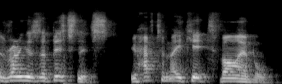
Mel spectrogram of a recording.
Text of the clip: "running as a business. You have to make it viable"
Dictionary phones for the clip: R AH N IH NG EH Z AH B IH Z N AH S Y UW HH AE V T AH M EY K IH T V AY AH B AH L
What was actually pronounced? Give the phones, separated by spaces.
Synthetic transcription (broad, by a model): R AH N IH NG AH Z AH B IH Z N AH S Y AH HH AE F T AH M EY K IH T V AY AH B AH L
